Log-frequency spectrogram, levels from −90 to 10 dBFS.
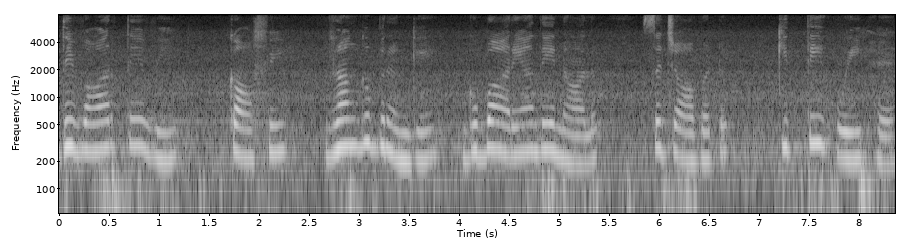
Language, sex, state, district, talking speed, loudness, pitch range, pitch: Punjabi, female, Punjab, Kapurthala, 95 wpm, -18 LUFS, 215-275 Hz, 250 Hz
